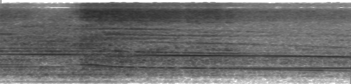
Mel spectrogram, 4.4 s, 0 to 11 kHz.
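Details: Bitmain AntMiner S9 Batch 3 (12.93 TH) on an alternative PSU, still booting with fault light blinking: loud steady fan rush with a few whistling tones drifting slightly as fans settle; normal startup fan noise.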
